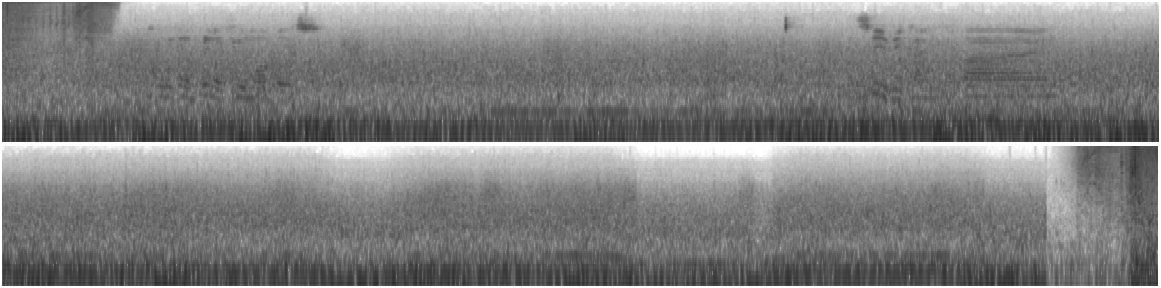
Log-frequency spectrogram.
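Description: An underwater scooter hums as it pulls a diver through water.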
